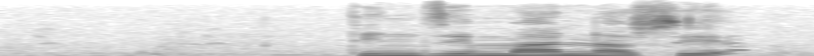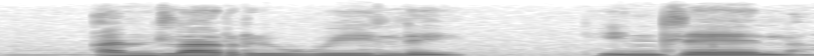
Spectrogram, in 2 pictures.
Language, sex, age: Tsonga, female, 22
